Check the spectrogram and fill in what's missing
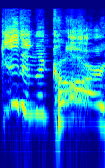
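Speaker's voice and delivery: flipping out, very high, drawn-out freak-out. Retelling a rushed morning about being late, acting out flipping out. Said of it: "I'm like flipping out".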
